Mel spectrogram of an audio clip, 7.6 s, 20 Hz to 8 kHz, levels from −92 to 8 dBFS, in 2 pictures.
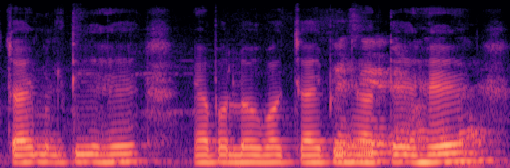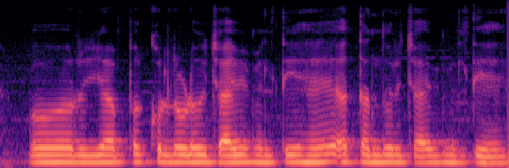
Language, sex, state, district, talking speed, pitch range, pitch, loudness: Hindi, male, Rajasthan, Jaipur, 190 wpm, 130-135 Hz, 130 Hz, -17 LUFS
